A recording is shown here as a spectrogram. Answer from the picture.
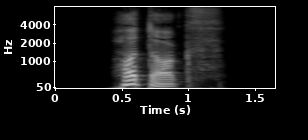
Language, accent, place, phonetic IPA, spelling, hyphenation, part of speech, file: German, Germany, Berlin, [ˈhɔtdɔks], Hotdogs, Hot‧dogs, noun, De-Hotdogs.ogg
- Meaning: 1. plural of Hotdog 2. genitive singular of Hotdog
